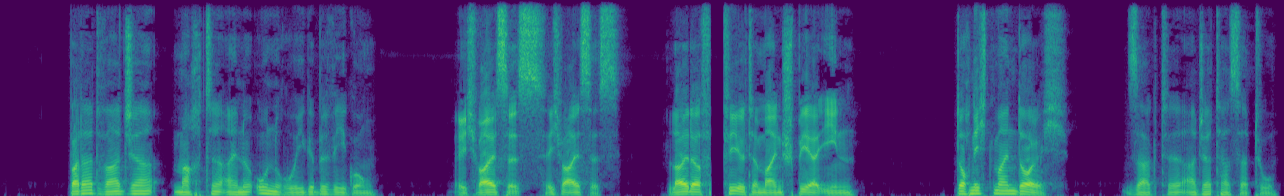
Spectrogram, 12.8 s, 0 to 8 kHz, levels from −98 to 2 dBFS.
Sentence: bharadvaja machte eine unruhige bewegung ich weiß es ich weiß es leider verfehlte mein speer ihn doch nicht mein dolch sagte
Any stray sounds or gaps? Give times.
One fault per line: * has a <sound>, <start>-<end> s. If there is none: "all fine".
* has a dropout, 7.1-7.2 s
